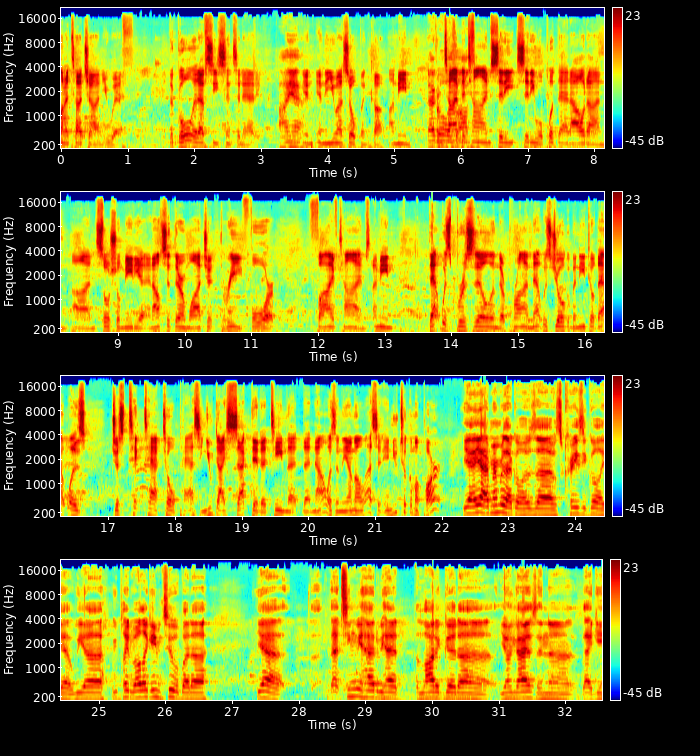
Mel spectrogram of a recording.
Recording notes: live from the City Clubhouse!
